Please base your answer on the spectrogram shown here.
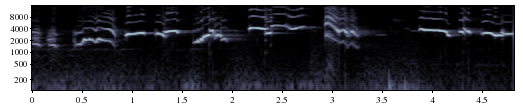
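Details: Oriental magpie-robin in 'ngeplong' song, played to provoke rival magpie-robins. Rapid, varied whistled notes swoop up and down with ringing overtones. A harsh, scratchy burst comes near the three-second mark, then sweet whistles follow.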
